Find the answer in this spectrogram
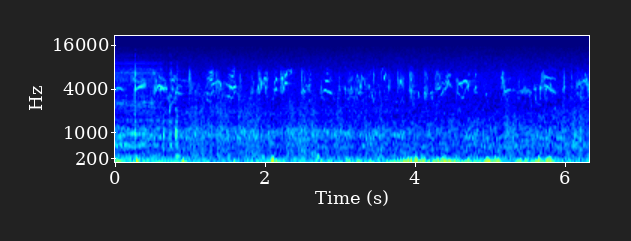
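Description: A male Eurasian siskin sings a fast, unbroken high twitter of scratchy chirps and trills, over low rumbling wind or handling noise.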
